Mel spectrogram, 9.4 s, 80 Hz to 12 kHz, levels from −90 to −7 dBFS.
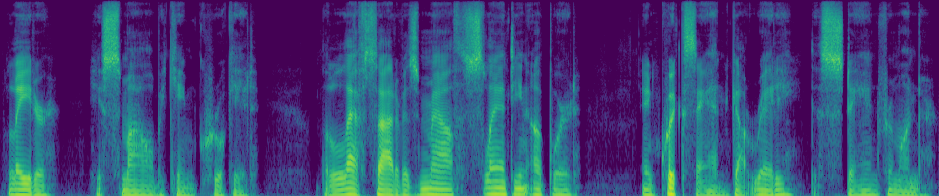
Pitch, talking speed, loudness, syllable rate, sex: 90 Hz, 135 wpm, -24 LUFS, 4.0 syllables/s, male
